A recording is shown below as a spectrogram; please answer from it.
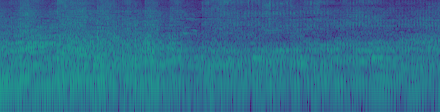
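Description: A vehicle engine running with a steady drone.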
